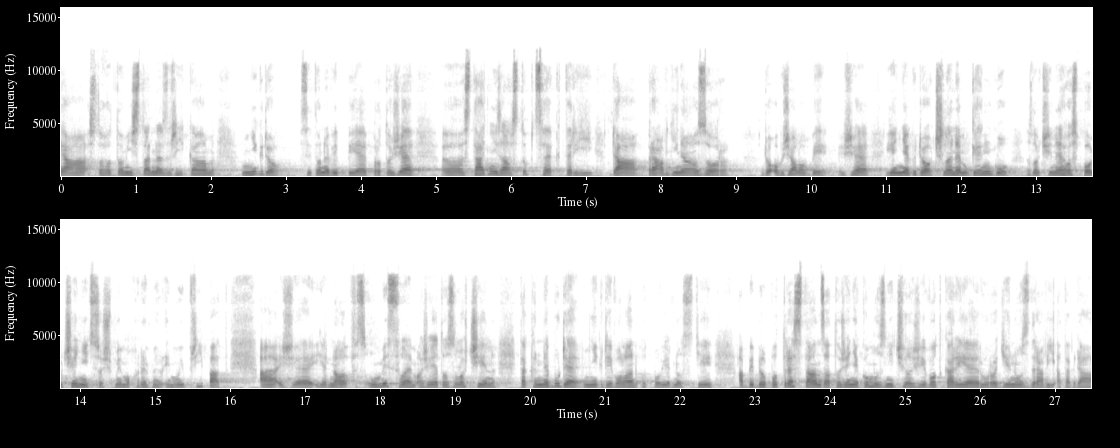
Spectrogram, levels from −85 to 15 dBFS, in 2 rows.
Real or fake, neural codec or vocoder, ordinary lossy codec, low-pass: real; none; Opus, 32 kbps; 10.8 kHz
